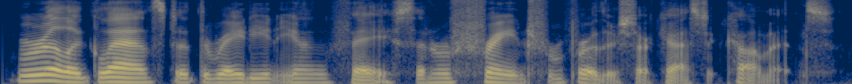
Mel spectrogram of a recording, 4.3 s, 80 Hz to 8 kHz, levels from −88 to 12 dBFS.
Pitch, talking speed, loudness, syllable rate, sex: 155 Hz, 185 wpm, -20 LUFS, 5.7 syllables/s, female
